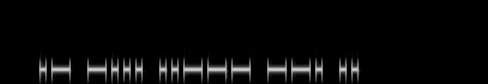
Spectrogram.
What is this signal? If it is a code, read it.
Morse code, heard as a keyed tone, about 20 wpm, 700 Hz. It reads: AB2GI
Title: K1USN SST QSO Practice - 20wpm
